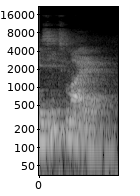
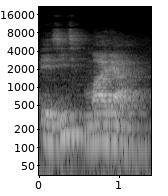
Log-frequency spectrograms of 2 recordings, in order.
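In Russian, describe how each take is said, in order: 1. Некоторые гласные редуцируются или выпадают. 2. Все гласные произносятся полностью. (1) "Не эзить, Мария" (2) "мы все гласные произносим"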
